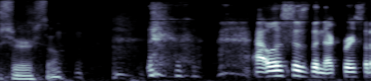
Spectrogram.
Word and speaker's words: Atlas: what is the is it Altus? Am I pronouncing it right? Atlas? Atlas.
